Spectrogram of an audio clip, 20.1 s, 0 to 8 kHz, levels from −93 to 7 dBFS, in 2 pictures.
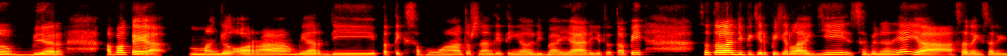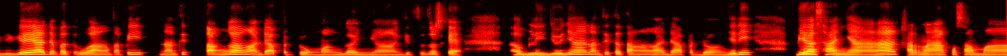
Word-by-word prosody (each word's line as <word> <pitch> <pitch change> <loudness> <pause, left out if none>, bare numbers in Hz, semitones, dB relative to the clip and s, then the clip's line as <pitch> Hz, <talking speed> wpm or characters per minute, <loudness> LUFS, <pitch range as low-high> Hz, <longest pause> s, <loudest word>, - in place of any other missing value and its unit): Biar, 210 +1 +1 0.4
apa, 225 +4 +3
kayak 225 -5 +5 0.3
memanggil 210 -1 0
orang 200 +3 +1
biar 200 -2 0
dipetik 200 0 -3
semua, 195 +1 -4
terus 210 +1 -9
nanti 200 +1 -3
tinggal 190 -1 -4
dibayar" 190 +1 -1
gitu. 185 -2 -8
Tapi, 260 +8 -2 0.5
setelah 270 0 +7
dipikir 235 -1 0
pikir 225 -1 -2
lagi, 215 +5 +1
sebenarnya 215 +5 0
ya 215 -7 +5 0.3
sering 195 -1 -1
sering 195 -1 -4
juga 195 +5 0
ya 250 -1 +8
dapat 200 -1 -2
uang, 195 +2 -1
tapi, 245 +6 -6 0.2
nanti 195 +5 -5
tetangga 200 +3 +1
nggak 190 -3 0
dapat 200 -1 -1
dong 185 0 -5
mangganya, 185 -1 -5
gitu. 180 +1 -12
Terus 205 0 -5
kayak, 195 -2 -2 0.5
eee, 210 - +1
melinjonya 210 +3 +1
nanti 225 -1 -3
tetangga 200 -1 -4
nggak 185 0 -4
dapet 190 - -6
dong. 180 0 -4
Jadi, 255 +7 0 0.4
biasanya 210 -3 +4
karena 195 0 0
aku 220 +3 -8
sama 195 -3 -1
200 Hz, 145 wpm, -23 LUFS, 195-220 Hz, 0.5 s, ya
